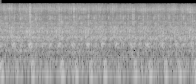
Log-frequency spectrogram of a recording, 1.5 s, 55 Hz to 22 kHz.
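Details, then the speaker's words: Hard-starting, misfiring, stalling TMX 155 after socket wiring repair: even steady single-cylinder idle, no stumbles or dropouts even when wiring is moved; normal idle. "ayan, hindi siya namamatay. Kasi ang talaga problema madalas nito dito lang sa akin na to."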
